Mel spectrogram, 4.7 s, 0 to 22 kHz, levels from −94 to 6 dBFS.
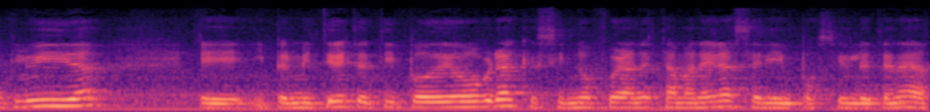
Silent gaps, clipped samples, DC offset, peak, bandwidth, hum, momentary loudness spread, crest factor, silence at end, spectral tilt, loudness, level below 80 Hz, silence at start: none; under 0.1%; under 0.1%; -4 dBFS; 11.5 kHz; none; 7 LU; 16 dB; 0 s; -7.5 dB/octave; -20 LUFS; -56 dBFS; 0 s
